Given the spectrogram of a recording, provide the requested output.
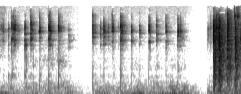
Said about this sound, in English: So I'm gonna roll these dice. We're gonna see what we get.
